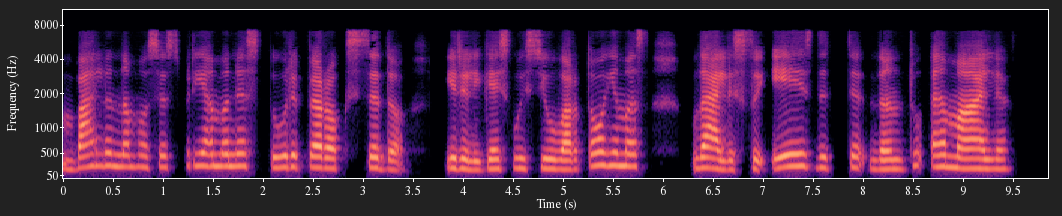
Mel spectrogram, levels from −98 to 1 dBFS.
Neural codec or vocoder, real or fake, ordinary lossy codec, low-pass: codec, 16 kHz, 0.3 kbps, FocalCodec; fake; MP3, 48 kbps; 7.2 kHz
